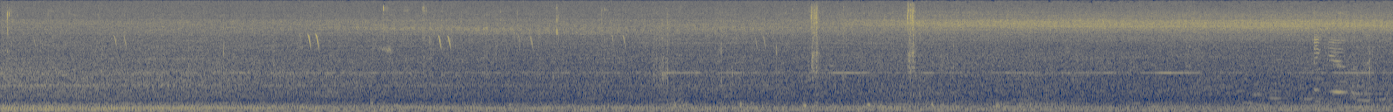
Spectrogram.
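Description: Steady low rumble of a motor vehicle's engine running nearby, easing a little over the first few seconds. A faint, steady high tone joins about halfway through, with two sharp ticks shortly after.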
